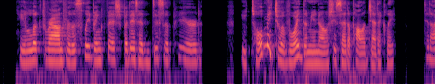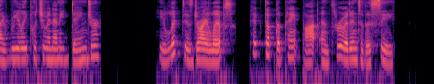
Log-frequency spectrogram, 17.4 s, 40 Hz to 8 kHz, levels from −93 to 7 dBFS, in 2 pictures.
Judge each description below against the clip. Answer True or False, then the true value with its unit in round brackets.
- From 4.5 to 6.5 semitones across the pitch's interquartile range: False (2.8 semitones)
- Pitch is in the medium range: True (180 Hz)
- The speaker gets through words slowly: False (160 wpm)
